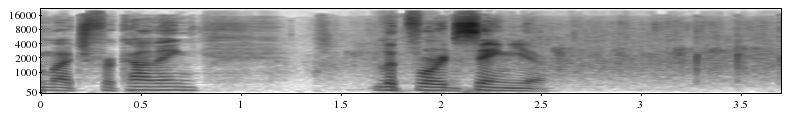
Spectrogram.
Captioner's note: audience claps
